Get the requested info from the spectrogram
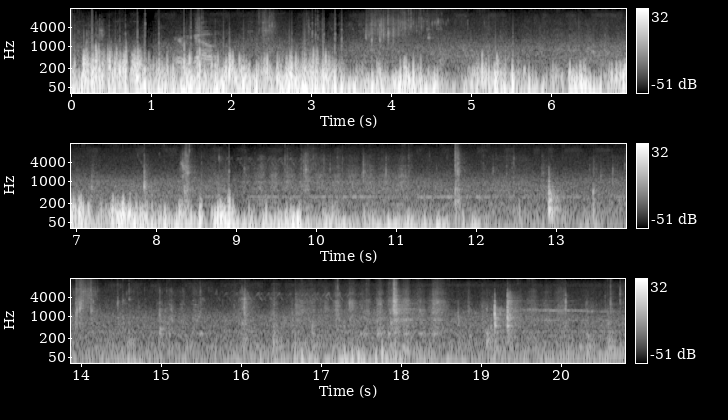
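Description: A detailing brush sloshed and plunged in a bucket of soapy water close to the microphone: loud uneven low rumbling that comes in quick pulses, dying away after about nine seconds. After that, quieter scrubbing of the engine with a few faint clicks.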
